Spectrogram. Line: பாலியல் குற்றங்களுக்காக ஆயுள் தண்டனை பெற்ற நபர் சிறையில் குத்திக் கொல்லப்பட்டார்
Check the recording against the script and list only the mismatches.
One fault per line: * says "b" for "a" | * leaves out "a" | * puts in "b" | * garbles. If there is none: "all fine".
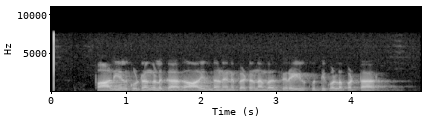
all fine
